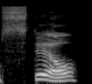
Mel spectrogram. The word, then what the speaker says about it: Stihl: It says, "How do you pronounce the name Still? Our name is pronounced exactly like the metal steel."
